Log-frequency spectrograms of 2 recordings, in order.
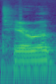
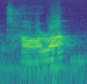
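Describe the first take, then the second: First: Said in the usual way. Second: Tara said "TAH-ruh"; British-style TAR-uh. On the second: Shown as a demonstration. Fan cites Giles's name for her, Tara as TAH-ruh. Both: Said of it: "Giles always called Tara Tara".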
